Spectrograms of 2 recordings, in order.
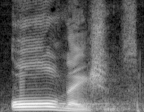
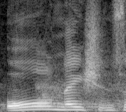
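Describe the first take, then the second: First: All hit louder than usual; stress on All. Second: Said in the usual way. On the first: Shown as a demonstration. Preacher corrects the idea of one nation, All stressed loudly. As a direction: punch the word All, then fall away. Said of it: "not one". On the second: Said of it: "He said".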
